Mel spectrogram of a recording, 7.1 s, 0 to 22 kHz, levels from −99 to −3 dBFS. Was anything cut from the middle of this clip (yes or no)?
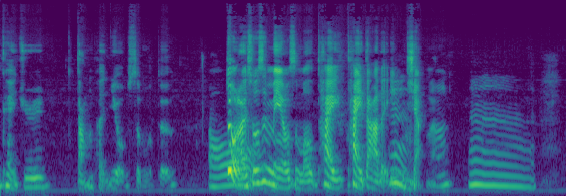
no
